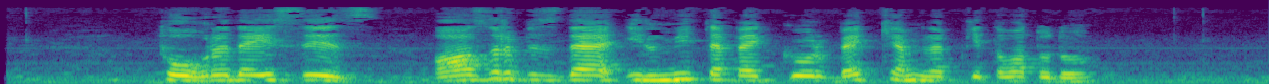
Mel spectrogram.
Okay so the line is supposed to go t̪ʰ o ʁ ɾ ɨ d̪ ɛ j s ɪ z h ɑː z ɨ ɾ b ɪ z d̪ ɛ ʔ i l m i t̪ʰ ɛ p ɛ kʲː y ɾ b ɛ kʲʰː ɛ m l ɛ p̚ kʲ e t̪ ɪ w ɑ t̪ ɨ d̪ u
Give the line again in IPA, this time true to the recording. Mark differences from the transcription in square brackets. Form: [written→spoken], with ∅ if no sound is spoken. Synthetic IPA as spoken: t̪ʰ o ʁ ɾ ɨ d̪ ɛ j s ɪ z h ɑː z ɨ ɾ b ɪ z d̪ ɛ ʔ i l m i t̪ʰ ɛ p ɛ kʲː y ɾ b ɛ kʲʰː ɛ m l ɛ p̚ kʲ e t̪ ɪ w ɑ t̪ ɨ d̪ u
